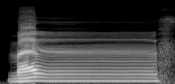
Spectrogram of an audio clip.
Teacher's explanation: ikhfa adalah membacanya ke huruf yang setelahnya atau disamarkan ke huruf fa-nya. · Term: bacaan ikhfa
